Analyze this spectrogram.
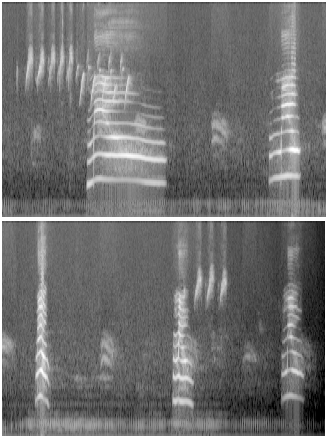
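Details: Kittens calling: a long loud meow, then several short sharp meows spaced a second or two apart, mixed with faint high chirps and squeaks between them, on a clean quiet background.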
